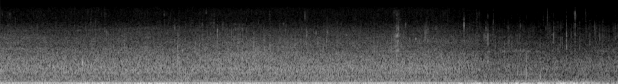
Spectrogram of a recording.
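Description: Swollen floodwater of a river rushing steadily, with a steady low rumble underneath.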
